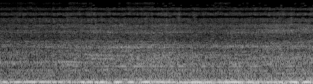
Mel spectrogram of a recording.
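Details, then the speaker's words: Ford Fox-body Mustang SSP 5.0 V8 idling after the no-start cause was found: an even, deep burble with no misses or knocks, and the header noise heard that morning is gone. Runs smooth and healthy. "running like it was this morning when I first got it to go it's running smooth it's not shaking other than what I would consider normal no weird noises pretty quiet"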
